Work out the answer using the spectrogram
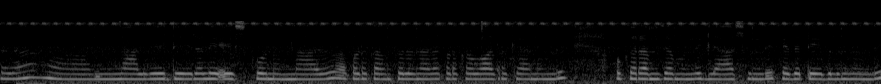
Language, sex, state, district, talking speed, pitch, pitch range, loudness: Telugu, female, Telangana, Karimnagar, 170 wpm, 250 Hz, 245-255 Hz, -41 LUFS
